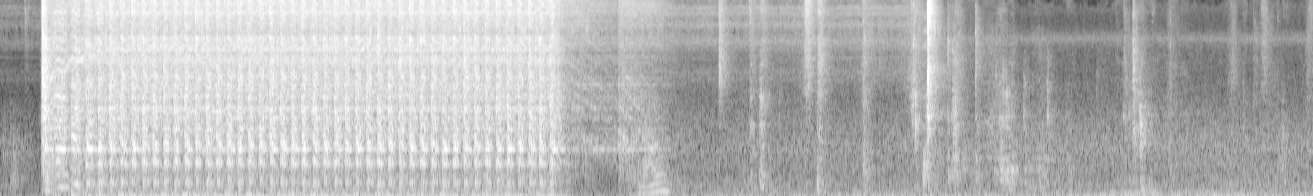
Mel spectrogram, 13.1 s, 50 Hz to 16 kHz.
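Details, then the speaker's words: Mitsubishi GTO twin-turbo, first start after self-done engine rebuild and 3 years off: starter turns the engine evenly about three times a second for five seconds without firing; crank no start, suspected relay/jumper issue. "it's not starting at all let me check that jumper oh it's the two outer ones the bigger ones I think I jumped last time"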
